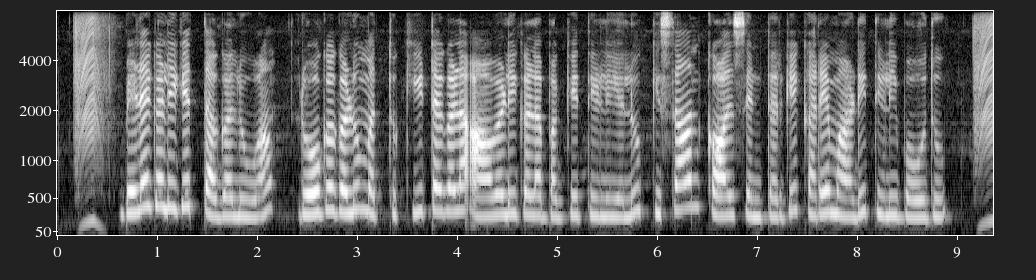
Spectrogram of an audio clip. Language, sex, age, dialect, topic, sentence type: Kannada, female, 18-24, Mysore Kannada, agriculture, statement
